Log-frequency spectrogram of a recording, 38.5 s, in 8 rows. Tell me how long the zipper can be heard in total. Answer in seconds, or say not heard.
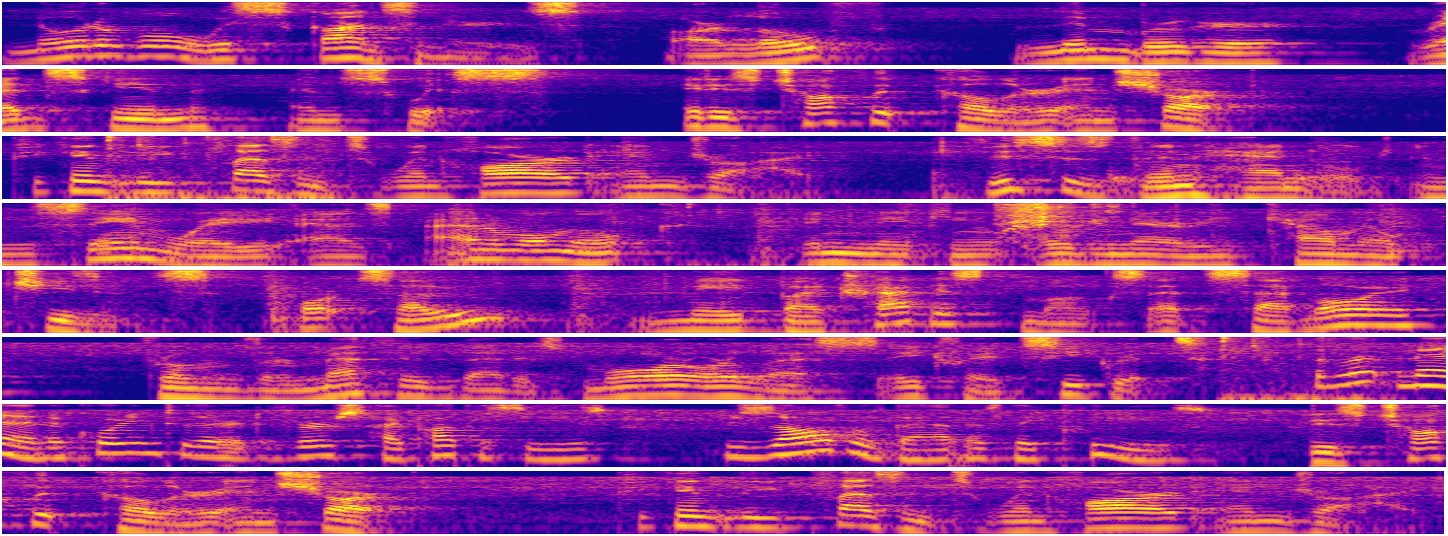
3 s.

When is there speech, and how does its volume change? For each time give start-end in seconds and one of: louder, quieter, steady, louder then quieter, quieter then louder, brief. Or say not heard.
0.0-38.4 steady.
